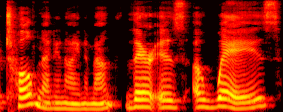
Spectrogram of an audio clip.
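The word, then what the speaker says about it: Awayz: a month there is a ways that's spelled a-w-a-y-z they just started with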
